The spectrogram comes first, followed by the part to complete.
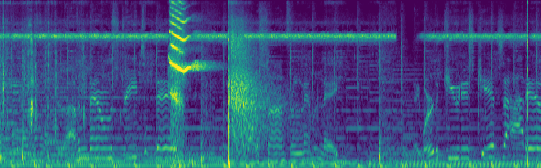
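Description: A bottle rocket's short whistle, falling in pitch, about three seconds in and the loudest sound here, followed about a second later by a sharp pop. Underneath, a country song with a male singer plays throughout.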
